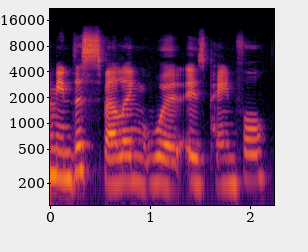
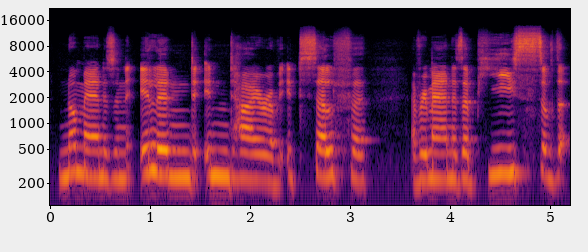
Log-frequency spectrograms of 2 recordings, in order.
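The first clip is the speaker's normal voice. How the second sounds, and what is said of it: Put-on Scottish accent. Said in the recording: “Your old English takes on a very Scottish accent.”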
